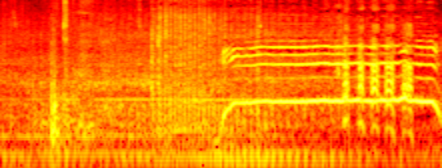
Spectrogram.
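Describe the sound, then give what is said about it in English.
A breakdown truck fitted with a large winch rumbles up and pulls to a stop, its engine noise giving way to a loud, steady mechanical whine with rapid rattling pulses near the end. “Oh, and they're stopping.”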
